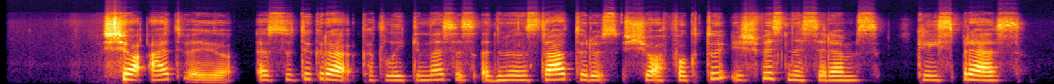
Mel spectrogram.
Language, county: Lithuanian, Kaunas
